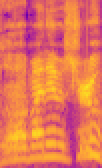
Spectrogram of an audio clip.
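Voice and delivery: very high, shrill goblin shout. Voicing a goblin sent flying backwards by a blast: goblin yelling. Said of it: "and he yells".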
